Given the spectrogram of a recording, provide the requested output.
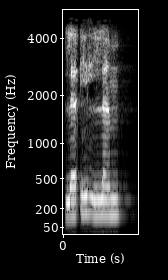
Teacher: الإدغام بلا غنة في قوله تعالى لئن لم النون ساكنة وبعدها حرف اللام، إدغام بلا غنة. أما النون فلا تلفظ ولذلك لونت بالرمادي، وأما اللام التي بعدها فتشدد، تقرأ هكذا لئن لم.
